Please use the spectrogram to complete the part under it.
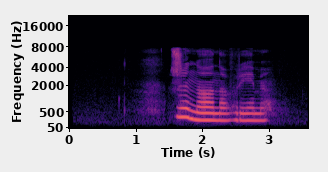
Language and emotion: Russian, sad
